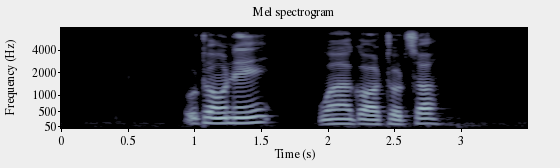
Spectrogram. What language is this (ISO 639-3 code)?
nep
